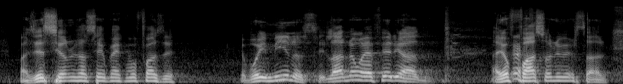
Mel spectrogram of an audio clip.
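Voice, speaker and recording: A man's dark, mellow voice at a fairly high pitch, with ordinary pitch variation, a very fast pace and long, frequent pauses. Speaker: radio broadcaster and singer. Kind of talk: interview.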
